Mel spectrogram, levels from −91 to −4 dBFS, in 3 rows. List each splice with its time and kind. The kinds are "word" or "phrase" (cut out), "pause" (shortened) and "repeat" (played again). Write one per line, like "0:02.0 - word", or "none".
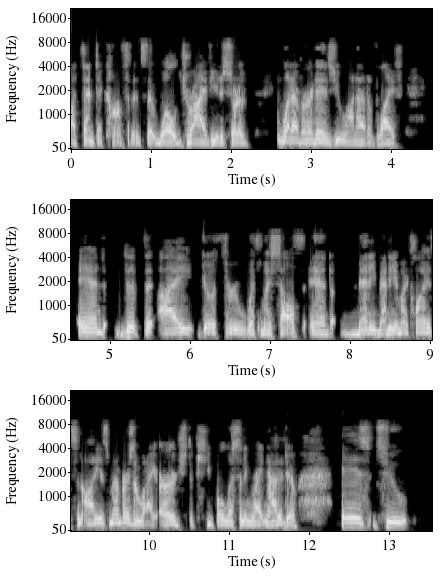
0:02.6 - word
0:05.4 - word
0:08.3 - word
